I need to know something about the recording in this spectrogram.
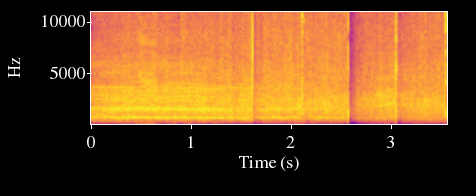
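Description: Young men cheer loudly and excitedly in a large hall.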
